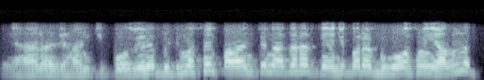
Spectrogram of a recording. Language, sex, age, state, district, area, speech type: Kashmiri, male, 18-30, Jammu and Kashmir, Kulgam, urban, conversation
